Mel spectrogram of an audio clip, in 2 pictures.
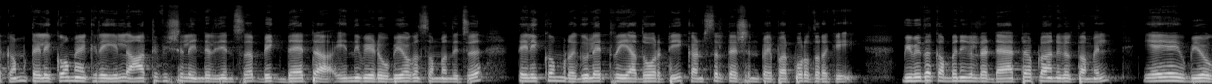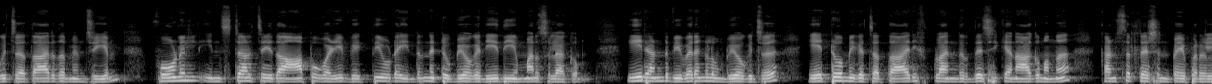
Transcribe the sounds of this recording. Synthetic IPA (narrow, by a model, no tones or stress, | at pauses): kːɐmʈe̞likːo̞ːmːe̞ːkʰɐlɐjilaːrʈifiʂijɐlindelid͡ʑɐnsɨbiɡ̚ɖe̞ːtːɐe̞nːiʋijɽeubɐjo̞ːɡɐmsɐmbɐnd̪ʱit͡ɕːɨ | ʈe̞likːoːmre̞ɡjuleːtːɐriɐd̪o̞ːriʈːikɐɳsɐlʈeːʂɐnpe̞ːpːɐrpurɐt̪ːurɽɐkːḭ | ʋiʋid̪ʱɐkɐmbɐniɣɐɭuɽe̞ɖeːtːɐpɭaːnuɣɐɭt̪ɐmːil | ejɐjubɐjo̞ːɡit͡ɕːɨt̪aːɾɐðɐmjemt͡ɕe̞jːum | fo̞ːɳilinstaːlt͡ɕe̞jt̪ɐaːpːɨʋɐɻiʋjek̚t̪ijuɽe̞inɖɐrne̞tːɨubɐjoːɡɐɾiːðijumːɐnɐsːilaːkːum | iːɾe̞ɳɖɨʋiʋɐɾɐŋːɐɭumubɐjo̞ːɡit͡ɕːɨ | e̞ːtːɐʋumiɣɐt͡ɕːɐt̪aːɾiːfpɭaːnnird̪e̞ːɕikʲːaːnaːɣume̞nːɨkɐɳsɐlʈe̞ːʂɐnpe̞ːpːɐril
